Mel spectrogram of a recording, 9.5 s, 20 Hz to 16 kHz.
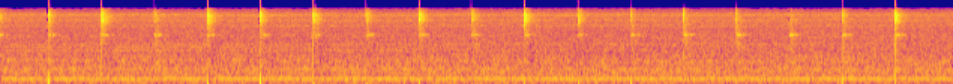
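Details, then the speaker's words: Sharp regular snaps, about two per second, over a steady hum: Q-switched laser, 2–4 mm spot, striking tattoo ink; snaps are louder on untreated ink. Patient is in moderate pain despite topical anesthetic. "listen to the snap and the areas that have not been treated yet today and then you'll notice is that if i try to go over an area that's been treated you don't hear the snap as much because the laser beam has already been absorbed into those tissues"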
